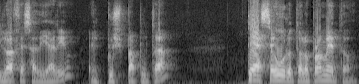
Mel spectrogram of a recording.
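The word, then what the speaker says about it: Pushpaputa: piensa que se escribe como se pronuncia pushp se escribe p u s h p a p u t a y se pronuncia Push paputa pushp este el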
